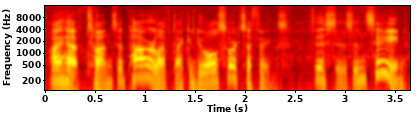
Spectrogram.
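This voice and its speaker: A chatty, excitable man talks to his viewers in a casual commentary. His pitch swoops up and down freely. He is recorded outdoors. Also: fast talker, a little hiss or hum. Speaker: drone reviewer. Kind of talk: casual live commentary while flying.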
